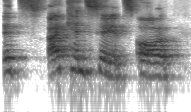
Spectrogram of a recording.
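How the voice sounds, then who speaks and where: A woman from Germany, calling in over a video call and speaking in a halting, heartfelt way with frequent pauses. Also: on the high side, a bit bright, roomy sound. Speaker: caller. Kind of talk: emotional call-in sharing.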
